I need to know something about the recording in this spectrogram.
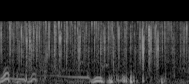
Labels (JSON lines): {"label": "biophony, cascading saw", "recorder": "SoundTrap 600 or HydroMoth"}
